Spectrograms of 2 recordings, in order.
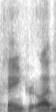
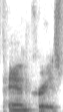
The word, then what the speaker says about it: Pancrase: Pancrase? Is it spelled like pancreas? – It's P-A-N-C-R-A-S-E. – Pancrase. Oh, okay. So not pancreas. Not like the.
